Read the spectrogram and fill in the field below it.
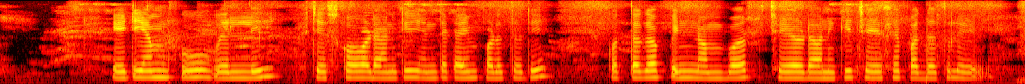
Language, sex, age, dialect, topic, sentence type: Telugu, male, 51-55, Telangana, banking, question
